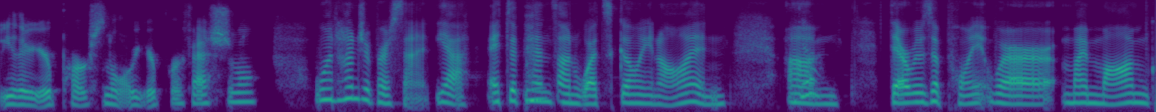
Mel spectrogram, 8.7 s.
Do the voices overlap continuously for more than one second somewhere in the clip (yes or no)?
no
